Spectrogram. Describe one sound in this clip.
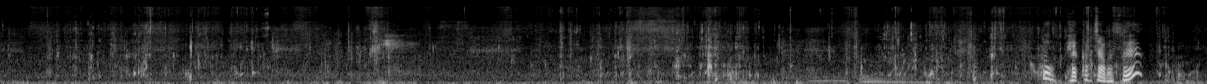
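Shallow water splashes and trickles as hands move through it.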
